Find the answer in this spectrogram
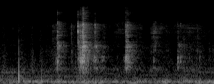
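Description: Hard plastic of a Paw Patrol Rubble toy bulldozer clicking and clattering as it is handled, about six short clicks, the loudest a little under a second in.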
